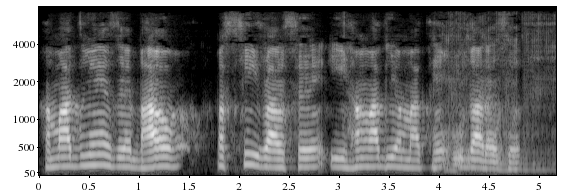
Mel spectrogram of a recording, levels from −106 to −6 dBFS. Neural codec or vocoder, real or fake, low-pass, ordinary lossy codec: codec, 16 kHz, 4.8 kbps, FACodec; fake; 7.2 kHz; MP3, 48 kbps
